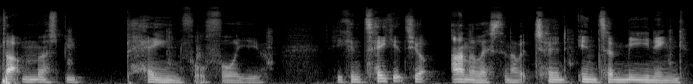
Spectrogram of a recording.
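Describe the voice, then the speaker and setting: A man's voice: lowish voice, fairly even intonation, measured pace. A young man acting a cool, dismissive character arguing in an audio drama. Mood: cool, sardonic. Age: young adult. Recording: faint noise and clicks, home recording.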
